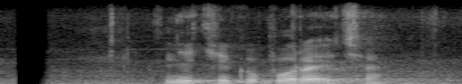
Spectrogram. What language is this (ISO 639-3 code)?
nep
